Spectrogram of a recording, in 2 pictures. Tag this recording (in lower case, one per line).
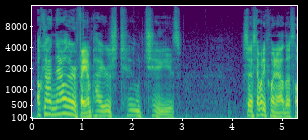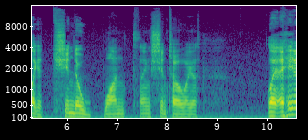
speech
